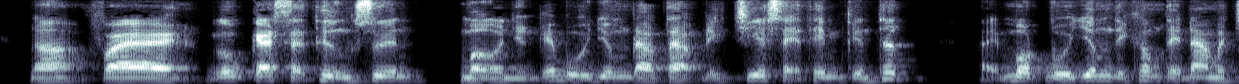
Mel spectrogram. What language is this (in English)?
Vietnamese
